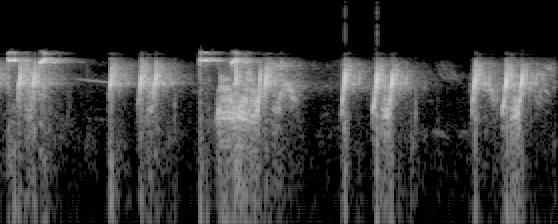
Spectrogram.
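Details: Common quail: short bursts of rapid chirped notes recurring under a second apart, topped by thin high whistles at the start.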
